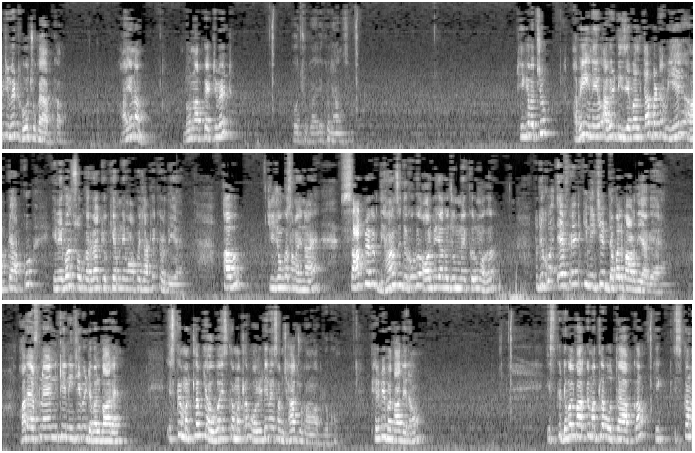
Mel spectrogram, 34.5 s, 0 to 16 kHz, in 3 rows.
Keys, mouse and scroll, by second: 19.0-20.8 scroll up 1, 26.4 F5, 28.2 r, 31.2 Tab, 31.4 click, 31.7 Tab, 33.8 click, 33.9 Tab.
